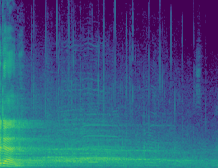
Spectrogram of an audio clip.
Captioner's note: audience applauds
